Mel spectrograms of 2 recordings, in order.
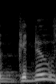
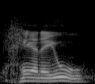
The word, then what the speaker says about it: GNU: Si dices GNU, otros no querrán decirlo porque suena demasiado difícil, más difícil que GNU.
